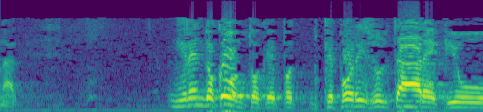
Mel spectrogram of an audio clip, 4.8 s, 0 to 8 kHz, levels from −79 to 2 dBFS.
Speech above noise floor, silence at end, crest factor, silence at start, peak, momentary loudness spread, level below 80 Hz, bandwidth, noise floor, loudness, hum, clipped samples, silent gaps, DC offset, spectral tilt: 33 dB; 0 s; 10 dB; 0 s; 0 dBFS; 14 LU; -42 dBFS; 8 kHz; -42 dBFS; -9 LUFS; none; 2%; none; under 0.1%; -6.5 dB/octave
